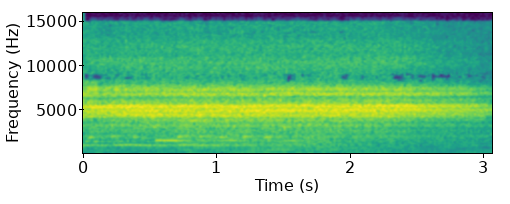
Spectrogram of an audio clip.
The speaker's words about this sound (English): Touch your skin. It's scaled. Look for your legs. They're gone. Feel your body. It's cold. And listen for the hissing.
